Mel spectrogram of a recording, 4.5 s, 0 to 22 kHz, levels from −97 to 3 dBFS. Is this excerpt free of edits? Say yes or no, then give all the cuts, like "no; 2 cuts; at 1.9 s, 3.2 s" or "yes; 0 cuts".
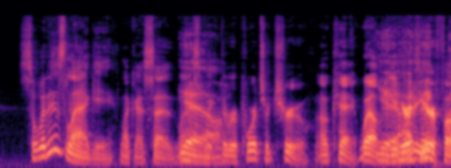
yes; 0 cuts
